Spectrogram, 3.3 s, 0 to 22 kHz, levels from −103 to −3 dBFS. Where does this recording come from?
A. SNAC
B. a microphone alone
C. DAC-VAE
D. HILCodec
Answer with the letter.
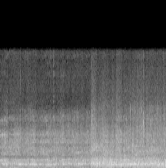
A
